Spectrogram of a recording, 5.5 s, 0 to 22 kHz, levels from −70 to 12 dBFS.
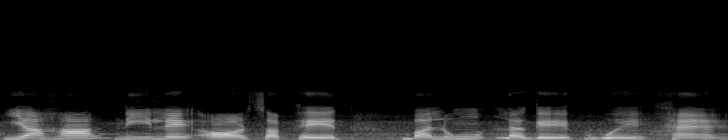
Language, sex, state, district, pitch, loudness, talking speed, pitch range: Hindi, male, Madhya Pradesh, Katni, 250 Hz, -14 LUFS, 90 wpm, 225-275 Hz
